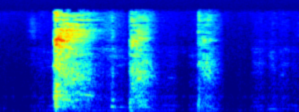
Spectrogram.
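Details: Three dry, harsh coughs in quick succession, the first loudest, followed by faint breathing; candid coughing during an allergy flare-up.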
